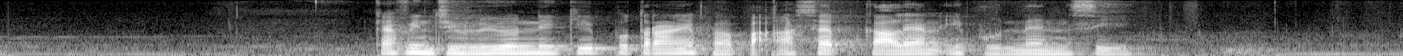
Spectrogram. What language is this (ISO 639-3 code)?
jav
